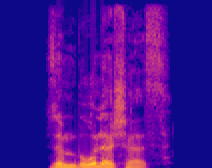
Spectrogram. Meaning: strong/mixed nominative/accusative neuter singular of symbolisch
- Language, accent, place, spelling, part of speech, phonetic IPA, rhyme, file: German, Germany, Berlin, symbolisches, adjective, [ˌzʏmˈboːlɪʃəs], -oːlɪʃəs, De-symbolisches.ogg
